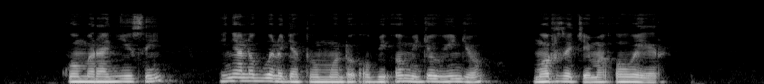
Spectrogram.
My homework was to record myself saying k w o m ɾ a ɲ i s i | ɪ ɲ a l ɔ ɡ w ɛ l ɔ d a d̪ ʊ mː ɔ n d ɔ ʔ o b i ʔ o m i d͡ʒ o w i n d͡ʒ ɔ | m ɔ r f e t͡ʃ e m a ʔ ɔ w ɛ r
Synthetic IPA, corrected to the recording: k w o m ɾ a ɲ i s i | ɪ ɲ a l ɔ ɡ w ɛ l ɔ d͡ʒ a t̪ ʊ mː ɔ n d ɔ ʔ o b i ʔ o m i d͡ʒ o w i ɲ d͡ʒ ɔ | m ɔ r s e t͡ʃ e m a ʔ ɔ w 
